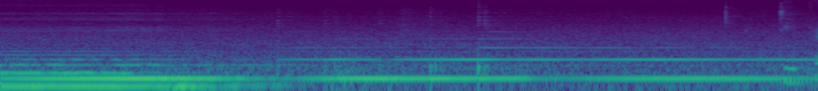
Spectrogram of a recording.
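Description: Crystal singing bowl played with a wand, giving a steady ringing tone. A higher ringing overtone joins about two seconds in, while lower humming tones fade out in the first two seconds.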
